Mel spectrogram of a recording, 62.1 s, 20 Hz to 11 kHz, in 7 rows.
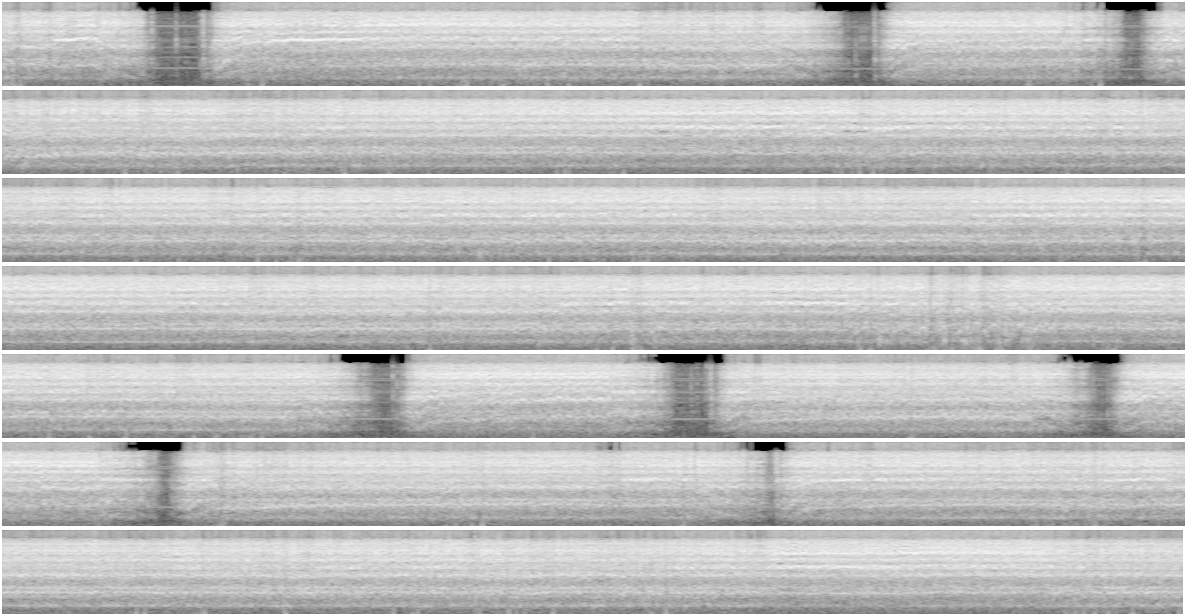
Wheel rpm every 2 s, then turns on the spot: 110, 200, 210, 130, 130, 220, 230, 220, 230, 230, 230, 230, 230, 230, 220, 230, 230, 230, 210, 130, 110, 160, 120, 190, 210, 170, 230, 230, 230, 230, 230.
none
